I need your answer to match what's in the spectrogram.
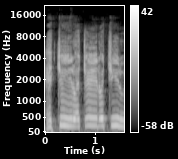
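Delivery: panicked yelling, high-pitched.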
